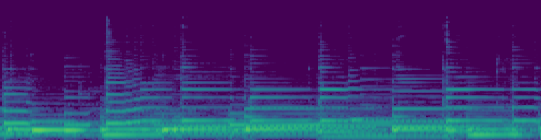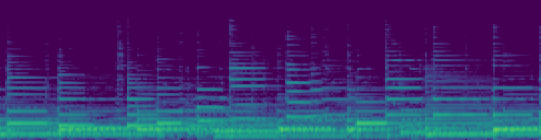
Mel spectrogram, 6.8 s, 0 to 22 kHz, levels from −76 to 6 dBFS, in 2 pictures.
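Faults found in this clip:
Dull, band-limited sound with gurgling, granular distortion throughout. Upper bands flicker in and out. Remaining bands coarsely quantised. Likely MP2 compression, plainly audible, fitting an 80 kbps rate. Layer II starves its 32 sub-bands of bits and switches the top ones off.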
